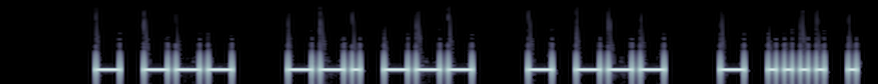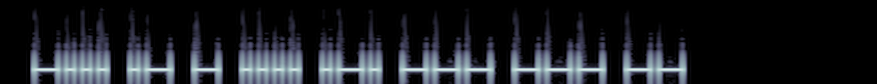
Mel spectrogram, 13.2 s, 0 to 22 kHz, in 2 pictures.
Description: Morse code, heard as a keyed tone, about 20 wpm, 700 Hz. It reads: TO GO TO THE BATHROOM
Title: Sets of 5 Words Encore 20wpm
